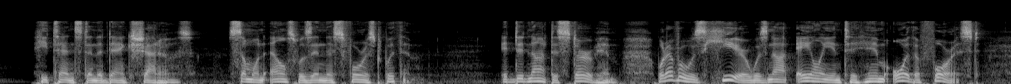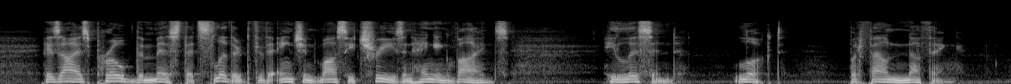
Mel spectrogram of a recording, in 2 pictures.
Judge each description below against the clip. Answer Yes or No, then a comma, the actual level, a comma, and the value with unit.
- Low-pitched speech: Yes, low, 110 Hz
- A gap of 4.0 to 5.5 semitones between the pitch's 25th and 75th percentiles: Yes, average, 4.6 semitones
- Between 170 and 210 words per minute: No, average, 150 wpm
